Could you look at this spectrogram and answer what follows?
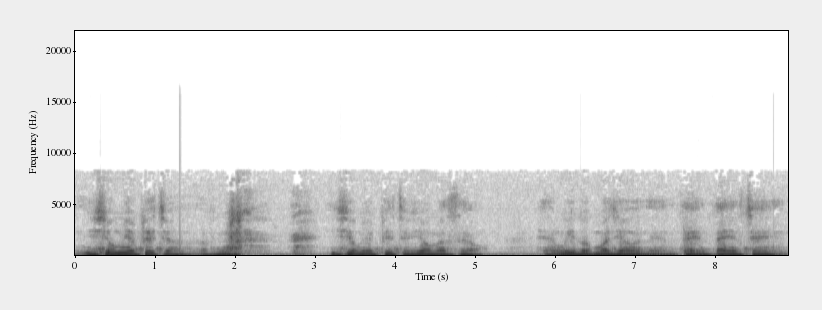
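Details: Man with Parkinson's disease, recorded after taking medication, still showing a soft voice; hypokinetic dysarthria.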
